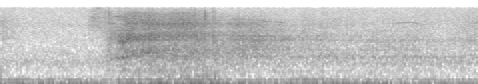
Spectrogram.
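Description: A breath, a soft hissing exhale close to the microphone lasting about a second, over a steady low hum.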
